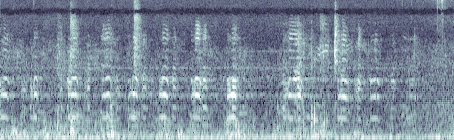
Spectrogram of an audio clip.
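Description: Birds calling: a rapid series of short, repeated calls, several overlapping, that thin out about five seconds in.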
